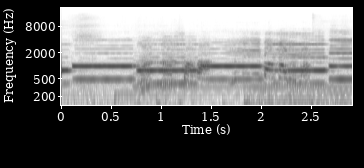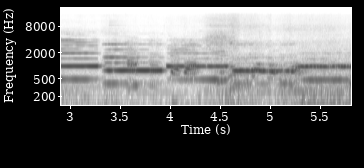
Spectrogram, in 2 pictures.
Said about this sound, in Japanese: ちょっとね、救急車が来たんで、あの、あれですけれど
